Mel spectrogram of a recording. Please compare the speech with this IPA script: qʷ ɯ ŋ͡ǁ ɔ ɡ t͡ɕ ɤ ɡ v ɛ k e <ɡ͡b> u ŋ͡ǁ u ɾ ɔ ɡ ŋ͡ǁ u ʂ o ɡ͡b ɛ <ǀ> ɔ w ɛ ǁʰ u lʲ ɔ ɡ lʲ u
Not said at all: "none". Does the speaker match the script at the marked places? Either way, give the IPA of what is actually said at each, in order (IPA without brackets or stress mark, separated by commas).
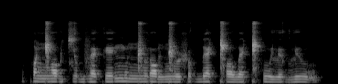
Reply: ŋ͡m, ǁ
